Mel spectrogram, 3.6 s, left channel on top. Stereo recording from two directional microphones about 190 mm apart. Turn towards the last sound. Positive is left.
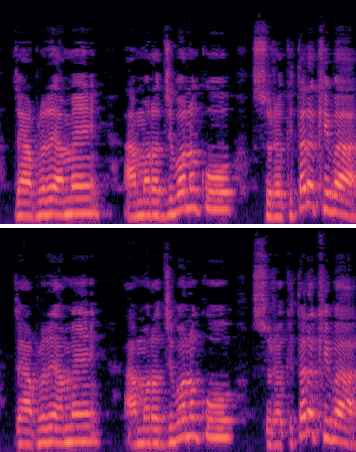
turn(degrees=25)  # may be behind; listen again after turning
